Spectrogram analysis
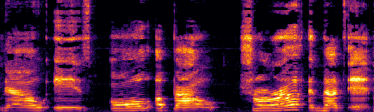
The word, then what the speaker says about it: Shara: you pronounce the name I thought it was Sarah just spelled uniquely but no it's Shara and I am about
